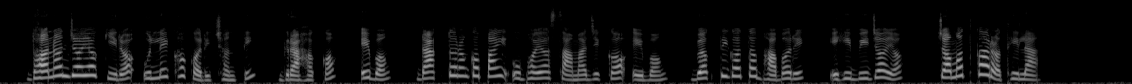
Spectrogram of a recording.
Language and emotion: Odia, neutral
